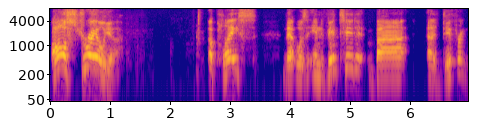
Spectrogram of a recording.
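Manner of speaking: big slow booming Australia; loud drawn-out proclamation; grand announcement. Pretend. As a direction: announce it like a documentary title.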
